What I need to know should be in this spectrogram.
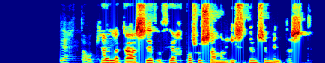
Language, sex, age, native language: Icelandic, female, 40-49, Icelandic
